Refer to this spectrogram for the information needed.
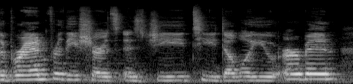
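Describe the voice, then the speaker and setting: Noticeable background noise sits behind the voice. A woman with an American accent speaks with fairly even intonation. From US Pacific Northwest, Seattle. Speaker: lifestyle vlogger. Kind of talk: haul video review.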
